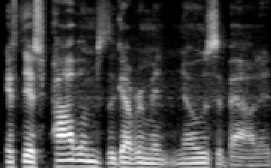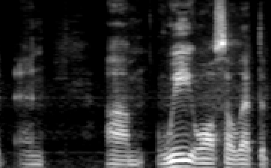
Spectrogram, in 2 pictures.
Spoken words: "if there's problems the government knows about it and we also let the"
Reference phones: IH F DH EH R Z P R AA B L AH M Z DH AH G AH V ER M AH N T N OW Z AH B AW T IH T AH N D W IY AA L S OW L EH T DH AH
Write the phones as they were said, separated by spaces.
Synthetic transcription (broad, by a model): IH F DH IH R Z P R AA B L AH M Z DH AH G AH V ER M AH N N OW Z AH B AW T IH T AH N W IY AA L S OW L EH T DH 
